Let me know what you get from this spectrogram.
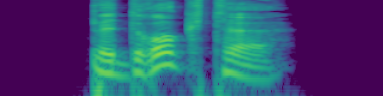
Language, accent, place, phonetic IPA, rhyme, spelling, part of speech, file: German, Germany, Berlin, [bəˈdʁʊktə], -ʊktə, bedruckte, adjective / verb, De-bedruckte.ogg
- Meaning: inflection of bedruckt: 1. strong/mixed nominative/accusative feminine singular 2. strong nominative/accusative plural 3. weak nominative all-gender singular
